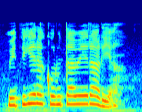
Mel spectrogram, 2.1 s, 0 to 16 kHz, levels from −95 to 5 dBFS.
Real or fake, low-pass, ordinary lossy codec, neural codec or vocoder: real; 7.2 kHz; none; none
